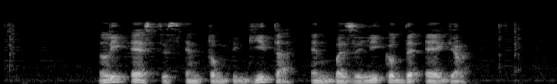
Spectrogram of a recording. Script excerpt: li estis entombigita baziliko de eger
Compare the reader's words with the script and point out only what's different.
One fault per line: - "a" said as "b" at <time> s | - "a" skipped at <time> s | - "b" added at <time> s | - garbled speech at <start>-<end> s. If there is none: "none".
- "en" added at 3.2 s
